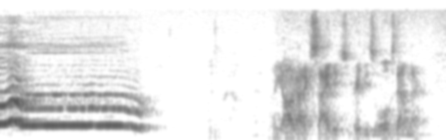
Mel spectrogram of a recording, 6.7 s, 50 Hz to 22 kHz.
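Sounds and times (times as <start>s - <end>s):
person imitating a wolf howl: 0.0s - 2.2s.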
